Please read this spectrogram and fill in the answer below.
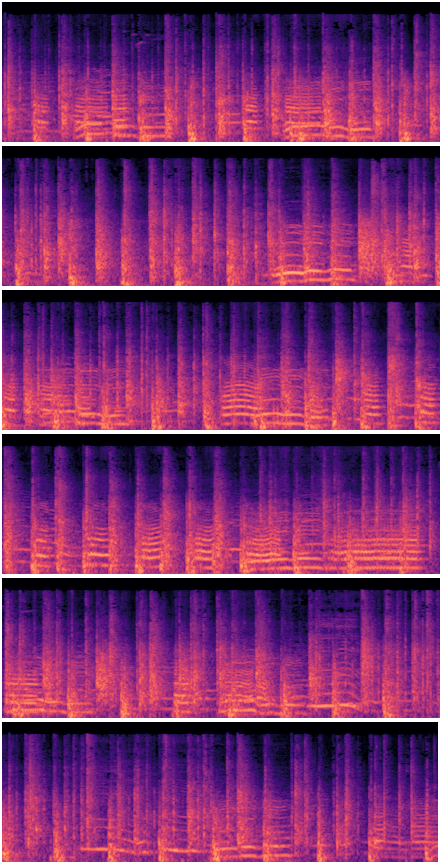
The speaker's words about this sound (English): using tools and buckets and just playing the body. It's called hand bone.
